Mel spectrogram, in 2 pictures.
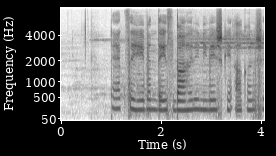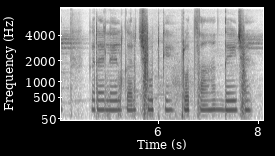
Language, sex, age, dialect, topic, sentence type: Maithili, female, 18-24, Eastern / Thethi, banking, statement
